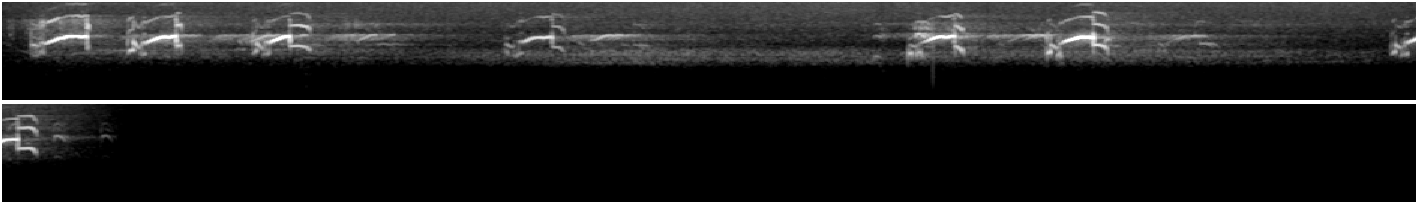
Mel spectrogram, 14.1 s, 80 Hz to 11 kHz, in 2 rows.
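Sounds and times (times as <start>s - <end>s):
Pacific Golden-Plover flock calls in New Zealand: 0.0s - 7.4s.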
